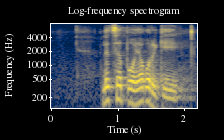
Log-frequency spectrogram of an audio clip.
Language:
Northern Sotho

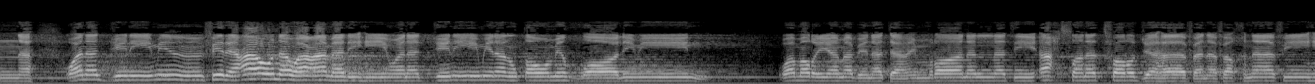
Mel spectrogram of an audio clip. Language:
Arabic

